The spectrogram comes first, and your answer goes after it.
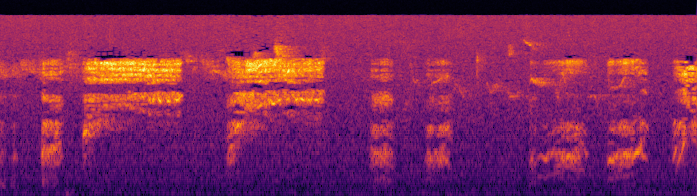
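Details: Baby monkey Lori left alone by an angry mother, crying loudly for milk: long piercing screams lasting nearly a second, then a string of shorter sobbing yelps and wavering whines.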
